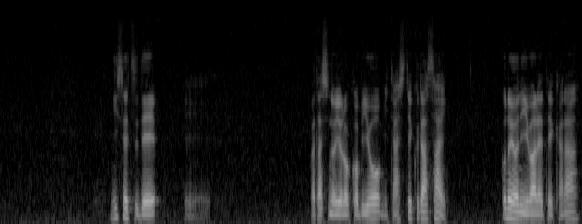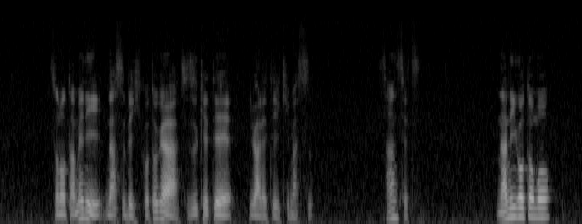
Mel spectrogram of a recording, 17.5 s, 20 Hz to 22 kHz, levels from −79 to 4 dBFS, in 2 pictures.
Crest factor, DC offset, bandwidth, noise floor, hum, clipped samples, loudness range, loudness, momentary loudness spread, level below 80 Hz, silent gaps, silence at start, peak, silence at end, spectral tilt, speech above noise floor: 24 dB; under 0.1%; 17 kHz; -59 dBFS; none; under 0.1%; 8 LU; -33 LUFS; 18 LU; -66 dBFS; none; 1.65 s; -12 dBFS; 0.45 s; -5 dB/octave; 27 dB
